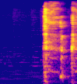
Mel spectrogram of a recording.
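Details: Two quick, harsh cough bursts from an adult livestreamer who is sick with COVID, heard after a quiet moment with soft music; cough.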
